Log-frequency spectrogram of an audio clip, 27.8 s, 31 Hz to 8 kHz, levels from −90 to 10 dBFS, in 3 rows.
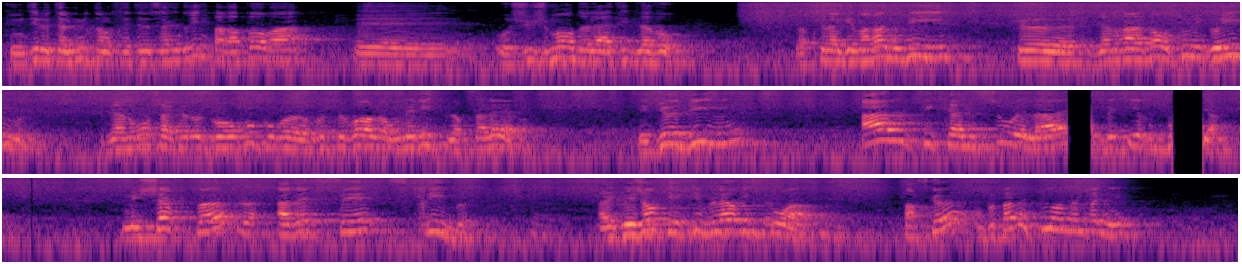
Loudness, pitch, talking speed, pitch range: -28 LUFS, 185 Hz, 150 wpm, 155-225 Hz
